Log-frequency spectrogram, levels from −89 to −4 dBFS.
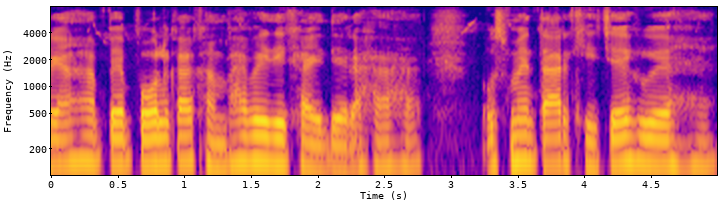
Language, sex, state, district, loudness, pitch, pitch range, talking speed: Hindi, male, Jharkhand, Palamu, -17 LUFS, 130 Hz, 120-135 Hz, 165 wpm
